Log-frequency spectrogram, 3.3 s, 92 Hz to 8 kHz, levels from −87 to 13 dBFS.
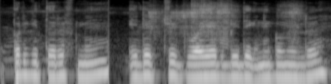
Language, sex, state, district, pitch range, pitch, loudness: Hindi, male, Arunachal Pradesh, Longding, 135-145 Hz, 140 Hz, -16 LUFS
